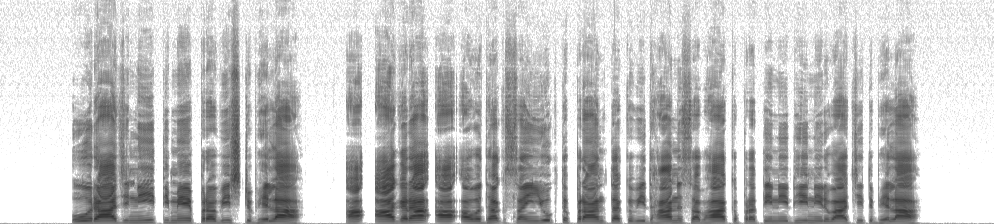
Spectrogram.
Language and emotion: Maithili, neutral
